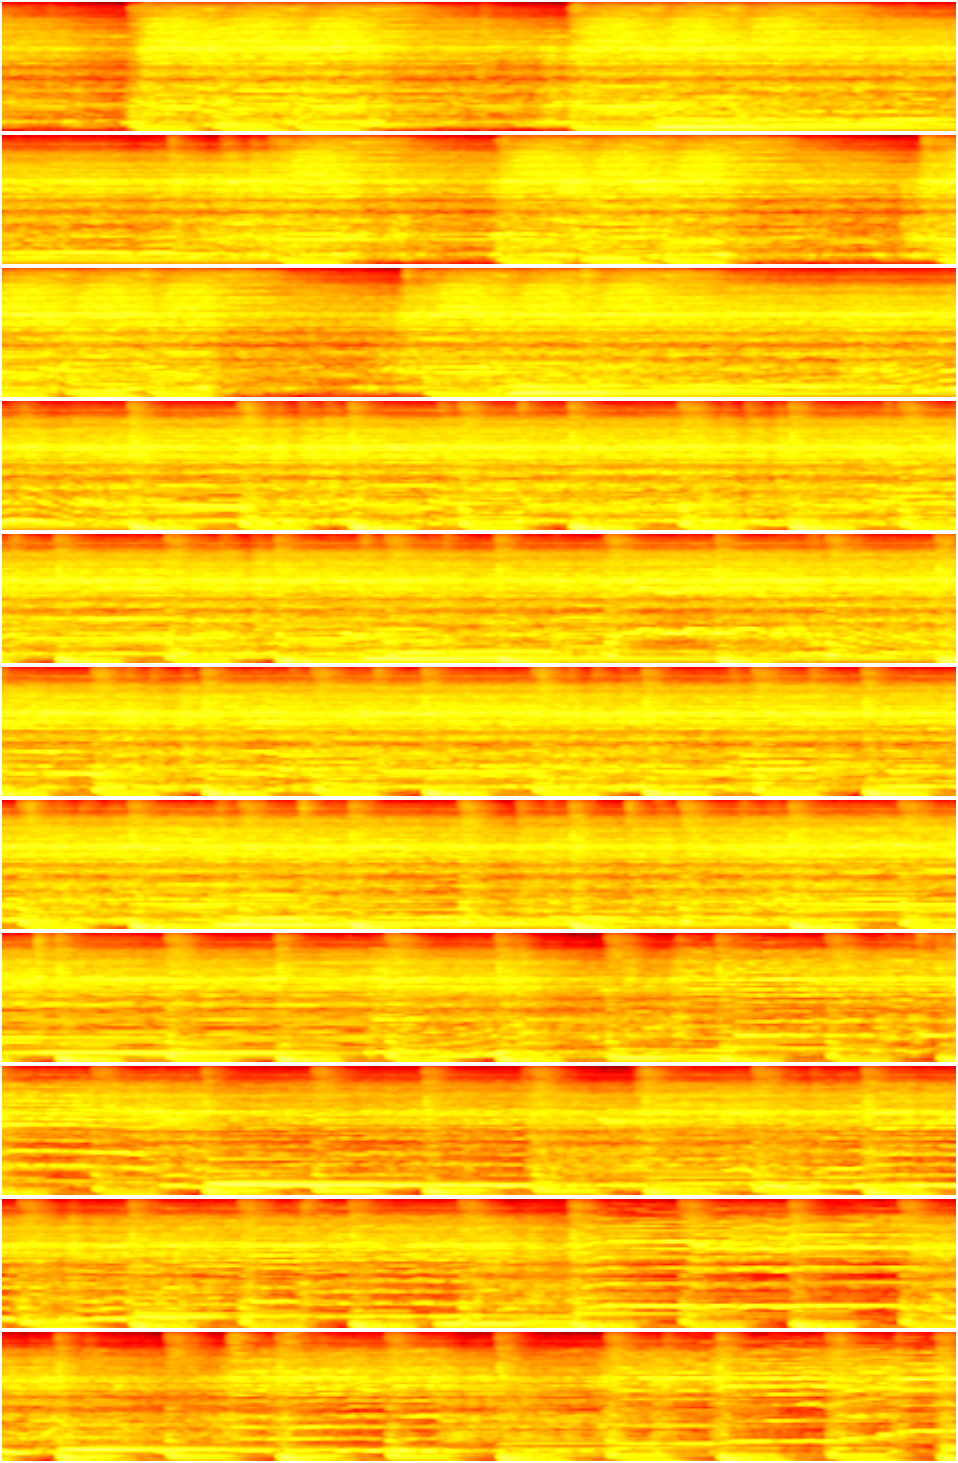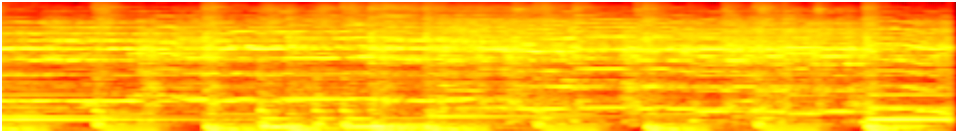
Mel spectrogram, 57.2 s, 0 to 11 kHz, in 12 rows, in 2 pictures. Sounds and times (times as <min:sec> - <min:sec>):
Strum: 0:00.0 - 0:57.2.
